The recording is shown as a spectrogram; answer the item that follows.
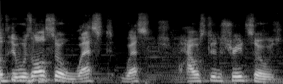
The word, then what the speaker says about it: Houston Street: ended up last night in Houston Street which is spelled the same as Houston and I was very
